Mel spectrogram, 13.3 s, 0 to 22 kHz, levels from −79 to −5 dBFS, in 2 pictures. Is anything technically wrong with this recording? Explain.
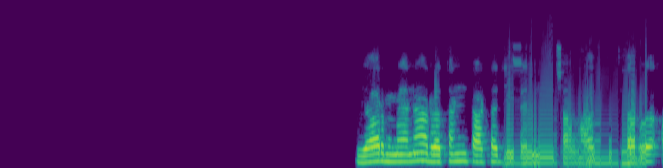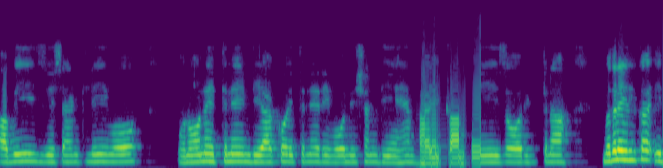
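Yes. Robotic sound from repeated short buffers occurs from 5.04 to 6.47 s and again from 10.80 to 11.44 s. New audio likely arrived too seldom, so a slice of about 7.5 ms was looped over most of the real signal. The result is a rigid, metallic 134 Hz buzz that only loosely follows the speech.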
